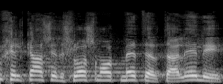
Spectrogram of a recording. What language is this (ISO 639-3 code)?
heb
